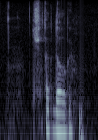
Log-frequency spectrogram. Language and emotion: Russian, neutral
